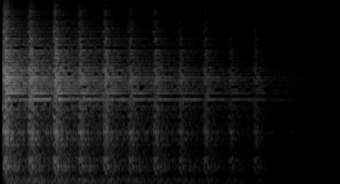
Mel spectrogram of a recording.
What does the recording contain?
Piano sound fading away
